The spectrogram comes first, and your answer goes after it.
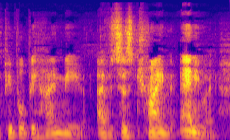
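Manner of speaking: usual speaking voice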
